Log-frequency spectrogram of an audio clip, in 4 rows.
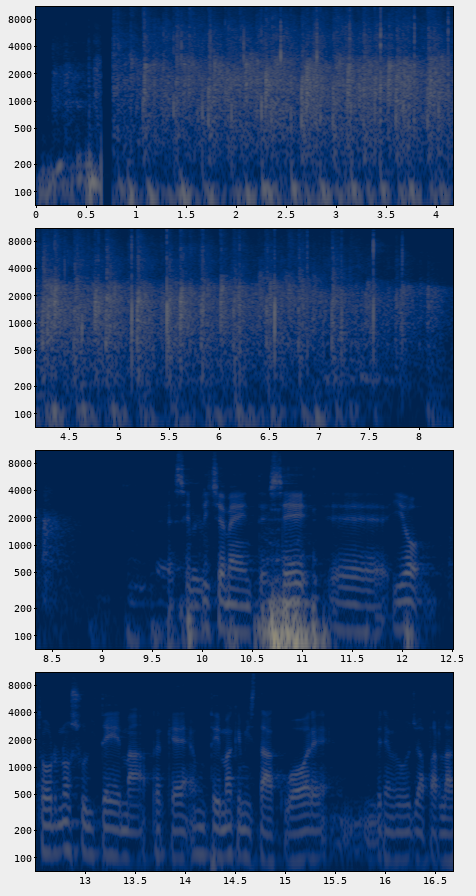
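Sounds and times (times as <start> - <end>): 
audience applause: 0.3 - 8.4
speech: 9.8 - 16.6.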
